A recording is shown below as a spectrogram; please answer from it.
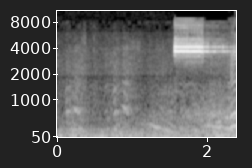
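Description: A referee's whistle blown once, a short, loud blast of about half a second near the end, signalling the free kick to be taken. Low stadium crowd noise runs underneath.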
